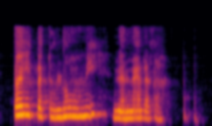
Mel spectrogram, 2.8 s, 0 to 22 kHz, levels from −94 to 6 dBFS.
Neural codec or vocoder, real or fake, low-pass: codec, 24 kHz, 1.5 kbps, HILCodec; fake; 9.9 kHz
